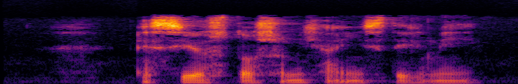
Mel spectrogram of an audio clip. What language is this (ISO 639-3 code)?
ell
